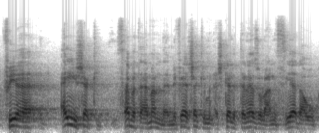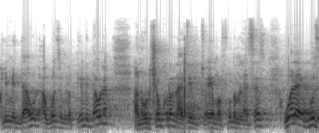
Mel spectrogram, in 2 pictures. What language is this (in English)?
Arabic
